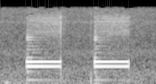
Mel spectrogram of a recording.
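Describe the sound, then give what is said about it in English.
A telephone busy signal: two steady, even tone bursts of about half a second each, separated by a pause and heard alone with no talking. “Probably it, since the line is busy.”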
